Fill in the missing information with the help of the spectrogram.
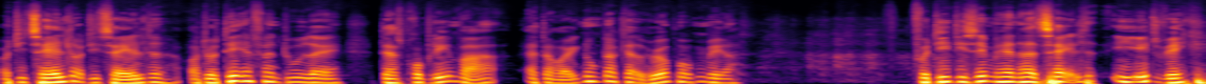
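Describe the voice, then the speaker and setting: Older danish guy telling stories at a lecture, gravelly, dry close sound. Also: on the high side, warm tone, no echo. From Denmark. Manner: rambling anecdotal storytelling with restarts and chuckles. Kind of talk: personal storytelling lecture. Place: lecture hall.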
